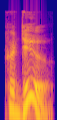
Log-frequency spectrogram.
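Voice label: "perdue", British English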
